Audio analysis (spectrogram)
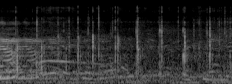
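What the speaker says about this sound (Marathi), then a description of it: "स्वागत करते, जोरदार टाळ्या" Applause welcoming guests at a child's birthday party, with scattered claps rising over crowd chatter and children's voices, fairly close.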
